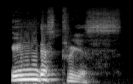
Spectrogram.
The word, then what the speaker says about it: industrious: cannot say anxious okay industrious in these two syllables you find the suffix and therefore this is the syllable preceding the suffix industrious right and injurious laborious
